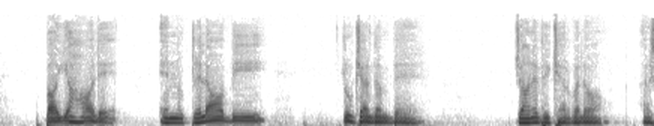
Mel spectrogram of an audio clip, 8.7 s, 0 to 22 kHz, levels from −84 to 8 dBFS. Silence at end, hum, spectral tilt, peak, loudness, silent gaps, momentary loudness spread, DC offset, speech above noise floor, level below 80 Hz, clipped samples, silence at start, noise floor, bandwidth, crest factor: 0 s; none; -8 dB/octave; -6 dBFS; -21 LUFS; none; 14 LU; under 0.1%; 45 dB; -38 dBFS; under 0.1%; 0.5 s; -65 dBFS; 12.5 kHz; 16 dB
